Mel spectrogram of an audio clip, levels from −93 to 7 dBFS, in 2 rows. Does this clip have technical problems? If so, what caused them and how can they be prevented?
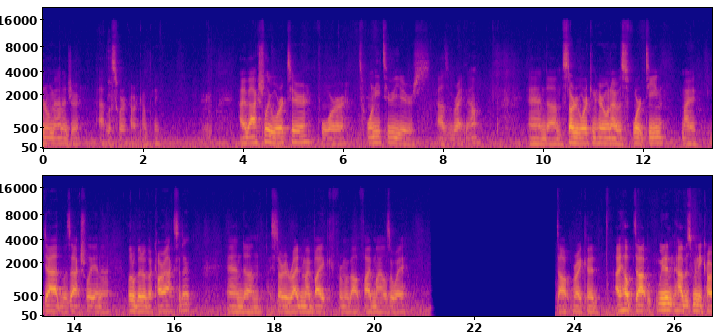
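Yes: a long network dropout from 21.11 to 23.63 s, likely lost packets. A brief fading buzz gives way to about 2.4 s of silence, and 2.5 s never returns. A steadier connection with deeper jitter buffering would prevent it.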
